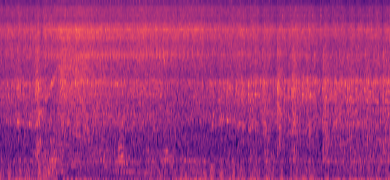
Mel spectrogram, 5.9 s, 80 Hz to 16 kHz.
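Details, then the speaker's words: Yamaha XJ650 four-cylinder cafe racer project idles with an uneven, loping, lumpy beat; owner suspects it just needs carb idle adjustment, with leftover debris still coming from the exhaust. "so you can see what I mean the idle it's a little bit lumpy on the idle"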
